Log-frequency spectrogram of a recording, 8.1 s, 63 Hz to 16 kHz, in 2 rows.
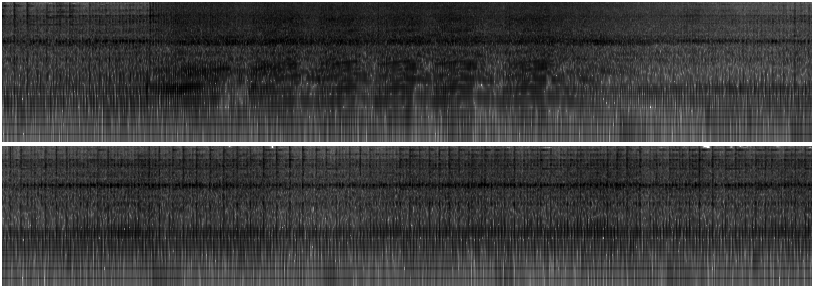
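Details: Stihl MS192TC chainsaw that was hard to start and unstable, after carburetor adjustment: it revs up and down cleanly and holds a steady high buzz with no stumbling. It now starts normally.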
